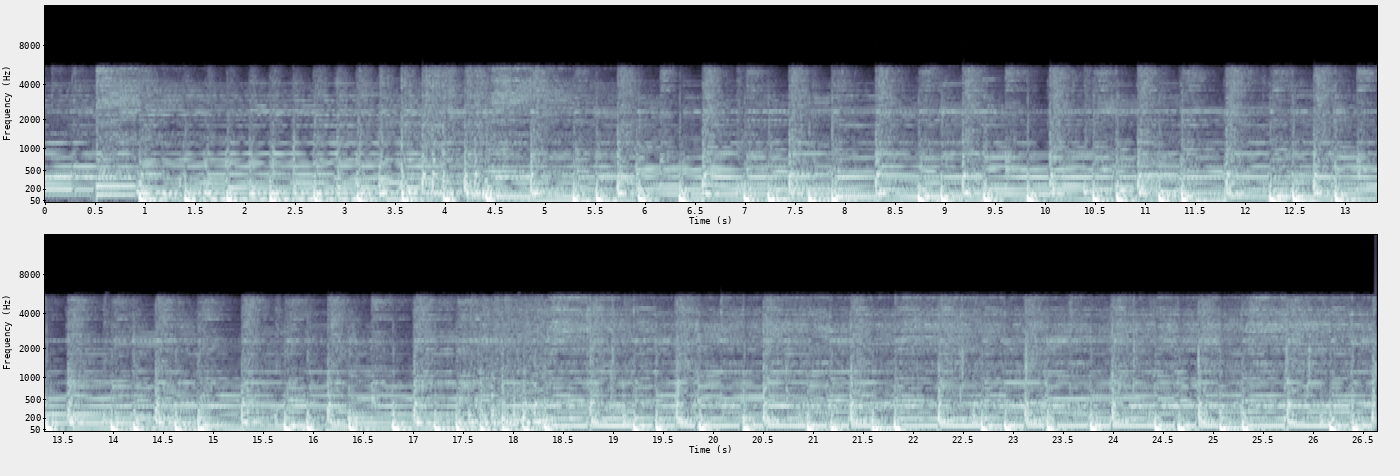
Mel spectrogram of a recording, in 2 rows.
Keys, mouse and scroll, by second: 2.4 click, 2.7 scroll down 2, 6.7-7.8 scroll up 2, 11.3 click, 13.1 click, 13.9 click, 15.7 click, 15.8 click, 17.0 click, 18.5 click, 19.6 click, 25.4 click, 26.4 click.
